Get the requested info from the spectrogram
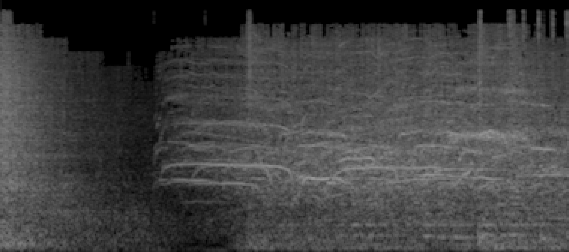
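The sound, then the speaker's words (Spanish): A heavy, rumbling impact as the cruise ship Costa Concordia strikes a rock at night gives way to passengers screaming in panic, many shrill voices overlapping loudly and continuously. “De pronto, un fuerte impacto, acompañado de un atroz sonido, interrumpió la calma en el interior del barco.”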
